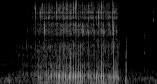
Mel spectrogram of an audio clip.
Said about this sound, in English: He told me years ago that is a professional broadcasting maneuver, is to sip your coffee so those that are listening can understand and get the full visual through the audio auditory. They can hear it and they can get the visual of me sipping a good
